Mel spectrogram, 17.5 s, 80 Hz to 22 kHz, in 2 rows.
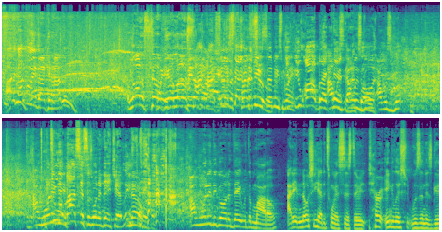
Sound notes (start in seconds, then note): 7.3 laughter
